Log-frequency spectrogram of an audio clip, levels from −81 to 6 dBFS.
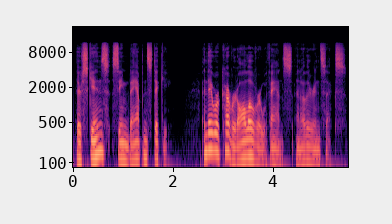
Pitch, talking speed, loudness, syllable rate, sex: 100 Hz, 185 wpm, -19 LUFS, 5.2 syllables/s, male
